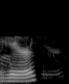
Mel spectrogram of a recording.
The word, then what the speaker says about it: Harris: Monica Harris. – And Monica is spelled M-O-N-I-C-A? – That's correct. – And Harris, H-A-R-R-I-S.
